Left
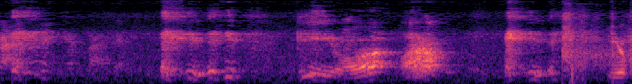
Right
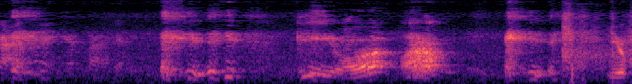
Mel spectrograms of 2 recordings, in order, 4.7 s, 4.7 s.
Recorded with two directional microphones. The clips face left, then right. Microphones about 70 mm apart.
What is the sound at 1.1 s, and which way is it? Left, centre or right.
Cough, right.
